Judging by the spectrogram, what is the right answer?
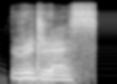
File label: "redress", Indian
